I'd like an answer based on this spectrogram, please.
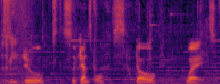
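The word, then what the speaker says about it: dō: The word judo is fascinating because it means what does it mean the gentle do way do is the Japanese way of pronouncing the Chinese dao and so it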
